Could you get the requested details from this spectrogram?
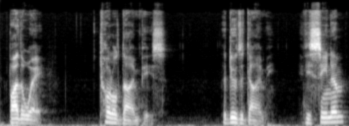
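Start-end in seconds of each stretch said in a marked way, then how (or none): none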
